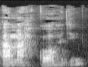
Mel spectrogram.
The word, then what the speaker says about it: Amarcord: sei, eu nunca sei como se fala, mas é Amarcord ou é Amacord, não sei onde tá, se eu tenho R. Amarcord. Amarcord. É. Amarcord, pronto.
